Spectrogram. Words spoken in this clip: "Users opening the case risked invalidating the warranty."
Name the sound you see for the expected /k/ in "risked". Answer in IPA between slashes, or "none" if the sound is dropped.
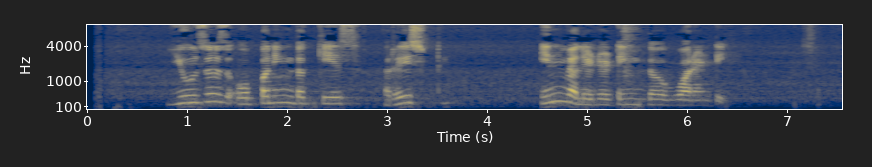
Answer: none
